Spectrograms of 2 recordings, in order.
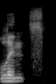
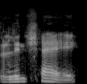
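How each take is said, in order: First: The name is said as one syllable. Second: The name is said as two syllables. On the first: The speaker calls it wrong. "It's not Linz" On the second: The speaker calls it right. "It's it's Lynn Shay"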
